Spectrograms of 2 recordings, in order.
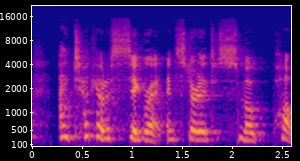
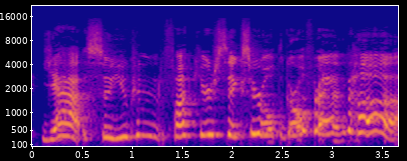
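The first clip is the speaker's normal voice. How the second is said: higher pitched, mocking jab ending in a high huh; sarcastic shout; 7 semitones higher than usual. Heroine taunting Lupin about condoms, sarcastically. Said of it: "I shouted sarcastically".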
